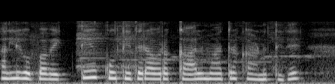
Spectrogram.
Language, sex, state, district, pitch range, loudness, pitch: Kannada, female, Karnataka, Bangalore, 245-275 Hz, -15 LUFS, 255 Hz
